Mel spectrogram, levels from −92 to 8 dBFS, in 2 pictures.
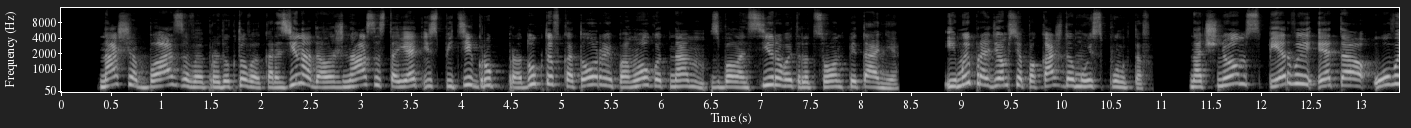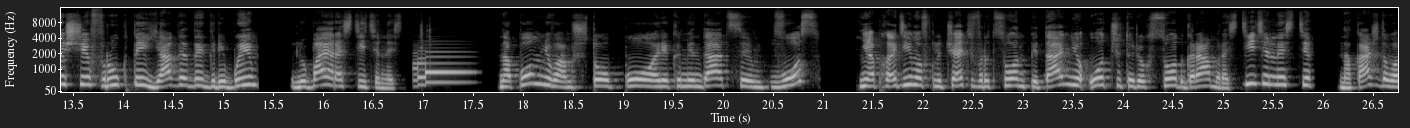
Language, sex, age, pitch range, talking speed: Russian, female, 20-39, 245-315 Hz, 110 wpm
